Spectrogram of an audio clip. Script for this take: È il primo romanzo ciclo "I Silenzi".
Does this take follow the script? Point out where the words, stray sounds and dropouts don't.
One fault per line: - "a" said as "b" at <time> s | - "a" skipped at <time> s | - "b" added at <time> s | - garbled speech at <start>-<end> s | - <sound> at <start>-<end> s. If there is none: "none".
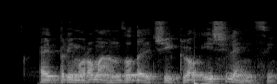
- "del" added at 1.3 s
